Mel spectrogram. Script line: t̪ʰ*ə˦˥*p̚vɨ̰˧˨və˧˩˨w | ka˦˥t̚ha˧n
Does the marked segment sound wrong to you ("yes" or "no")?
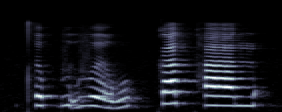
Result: yes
